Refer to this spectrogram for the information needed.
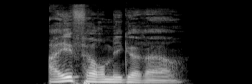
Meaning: inflection of eiförmig: 1. strong/mixed nominative masculine singular comparative degree 2. strong genitive/dative feminine singular comparative degree 3. strong genitive plural comparative degree
- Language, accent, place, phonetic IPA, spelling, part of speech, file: German, Germany, Berlin, [ˈaɪ̯ˌfœʁmɪɡəʁɐ], eiförmigerer, adjective, De-eiförmigerer.ogg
